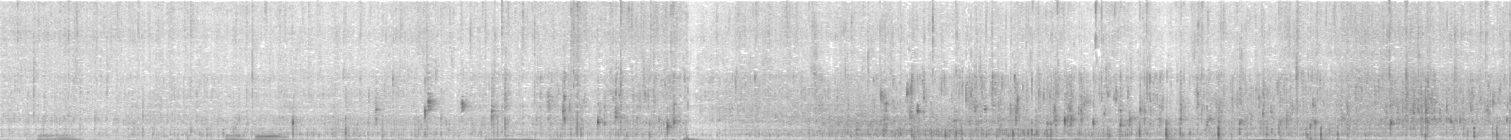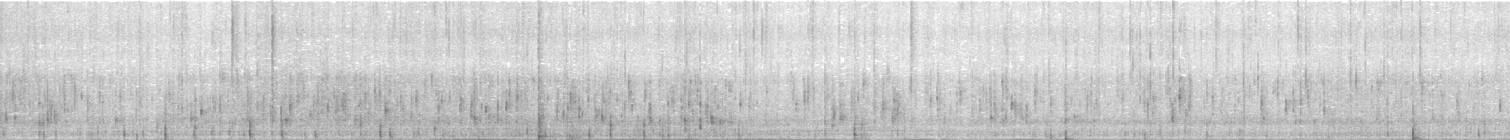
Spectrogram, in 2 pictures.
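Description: Battered shrimp deep-frying in hot oil in a wok: a steady sizzle dense with small crackles and pops. It grows louder about eight seconds in, as more pieces go into the oil.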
